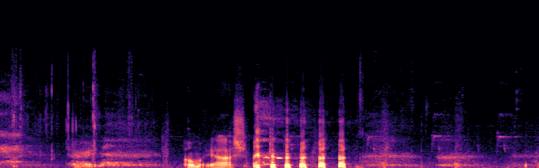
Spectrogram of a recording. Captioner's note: laughs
